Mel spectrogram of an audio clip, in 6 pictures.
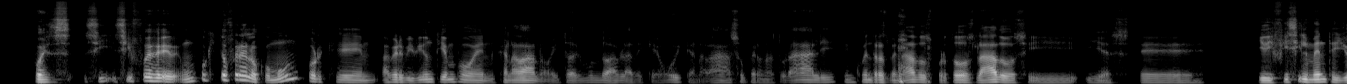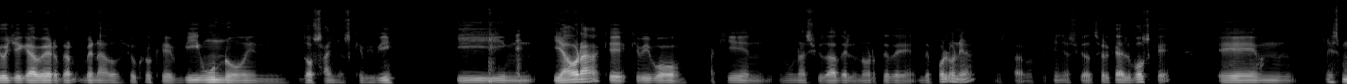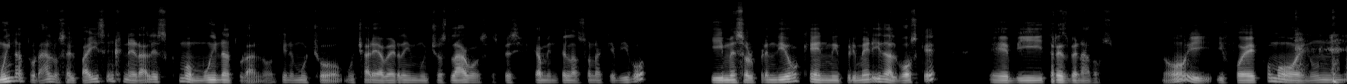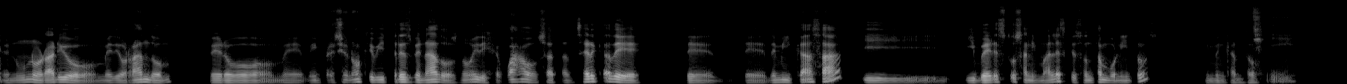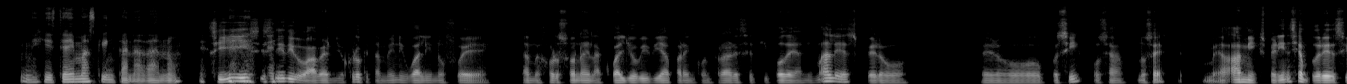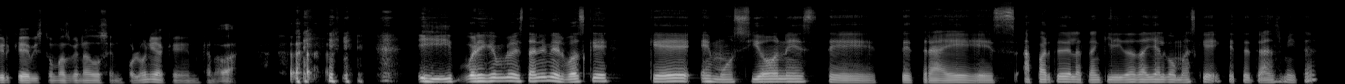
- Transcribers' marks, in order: chuckle; chuckle; other background noise; chuckle; chuckle; chuckle; laugh
- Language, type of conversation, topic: Spanish, podcast, ¿Cómo describirías la experiencia de estar en un lugar sin ruido humano?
